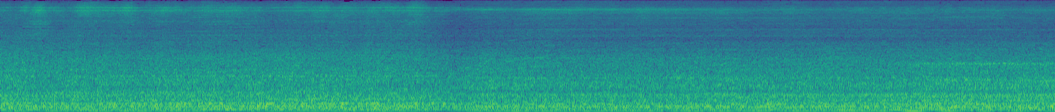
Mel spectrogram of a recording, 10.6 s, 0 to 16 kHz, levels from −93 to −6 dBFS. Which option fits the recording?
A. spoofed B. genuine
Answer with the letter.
B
